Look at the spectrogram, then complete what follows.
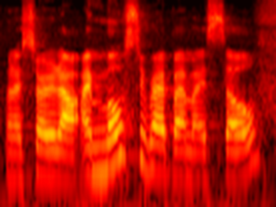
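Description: Twenties female guest, Brazilian-born, native Portuguese, chatty and reflective, mid-pitched voice, lapel mic in a studio. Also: lively intonation, a little fast, a bit bright. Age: 20s. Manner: chatty, reflective, lots of "like" fillers. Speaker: guest singer-songwriter. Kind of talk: talk show interview.

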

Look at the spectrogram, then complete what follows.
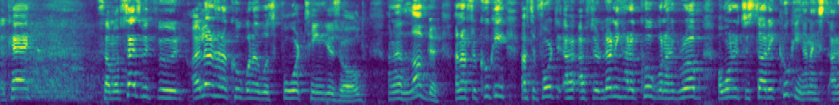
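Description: A man's voice: high voice, a little hiss or hum. A man, doing a rambling, profane stand-up routine on stage with a handheld mic. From Venezuela. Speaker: stand-up comedian. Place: theater stage. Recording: echoey theater.

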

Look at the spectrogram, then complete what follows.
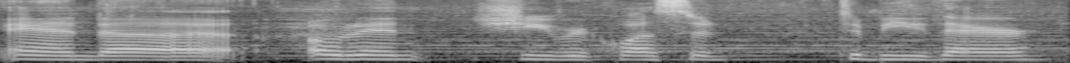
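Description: A woman chats casually as a reaction video host, at a middling pitch. She explains as she goes and often looks for confirmation, with game music faintly behind her. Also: level tone, slow pace, poor audio.

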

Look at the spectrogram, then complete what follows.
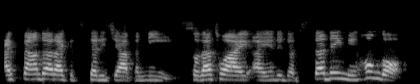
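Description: A woman's voice: mid-range voice, a little fast, no echo. A middle-aged woman from Taiwan chatting eagerly from her home kitchen on a close phone camera. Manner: eager, chatty, lots of "you know". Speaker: guest and alumna. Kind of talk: casual video call chat. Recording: dry, dull video call audio.

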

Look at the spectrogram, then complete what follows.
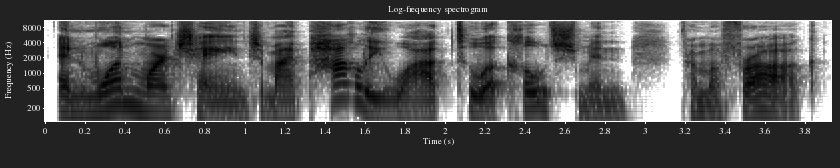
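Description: A woman's voice: deep voice, animated, creaky, exaggerated voice. Woman voicing a tiny kindly, bossy fairy godmother. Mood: chanting spells. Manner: brisk, affectionate, chanting rhymed spells.

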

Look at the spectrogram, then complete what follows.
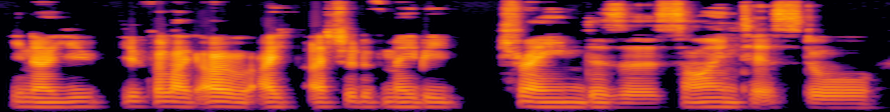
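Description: A man with a low voice hosts a podcast conversation. He is from Austria and speaks earnestly, feeling his way through his thoughts, recorded close and dry. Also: completely flat delivery, normal speed, no echo. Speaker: podcast host.

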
